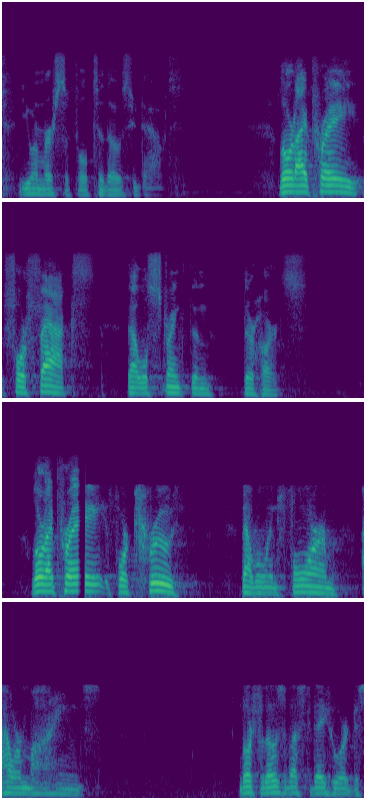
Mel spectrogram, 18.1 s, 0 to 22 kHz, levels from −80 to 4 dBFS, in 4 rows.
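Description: At 9.99 s the speech drops out abruptly and stays silent for about 100 ms, until 10.09 s, when sound returns. This is a handover gap: the call was passed from one network link to another, and no speech frames reached the receiver while the switch was under way. The decoder had nothing to play, so whatever was said in that tenth of a second is simply missing.

From 10.09 s to the end, the speech sounds duller and rougher, as if heard through an older phone line. This is a fallback to narrowband. Before the gap, the call ran on the AMR wideband (HD Voice) codec, with clear upper frequencies and only light coding roughness, which fits the 12.65 kbit/s mode. After the handover, the new link carried the call on the narrowband GSM full-rate codec, which cuts off everything above 4 kHz. Sibilants lose their upper energy and the airy top of the voice vanishes, and the remaining band carries the coarser character of that older codec.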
